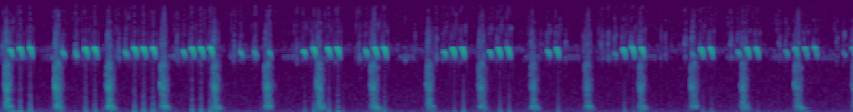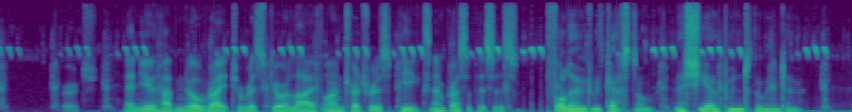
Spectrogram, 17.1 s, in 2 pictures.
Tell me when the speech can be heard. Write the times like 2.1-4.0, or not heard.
9.2-17.0.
